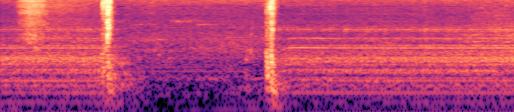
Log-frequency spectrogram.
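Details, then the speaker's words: UAZ Patriot auxiliary heater circulation pump (a recently fitted replacement, louder than the original, which squeaked in the cold): a loud steady low drone that cuts out and returns with sharp switch clicks. "Вот при включении насоса циркуляционного дополнительного. Как вам звук?"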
